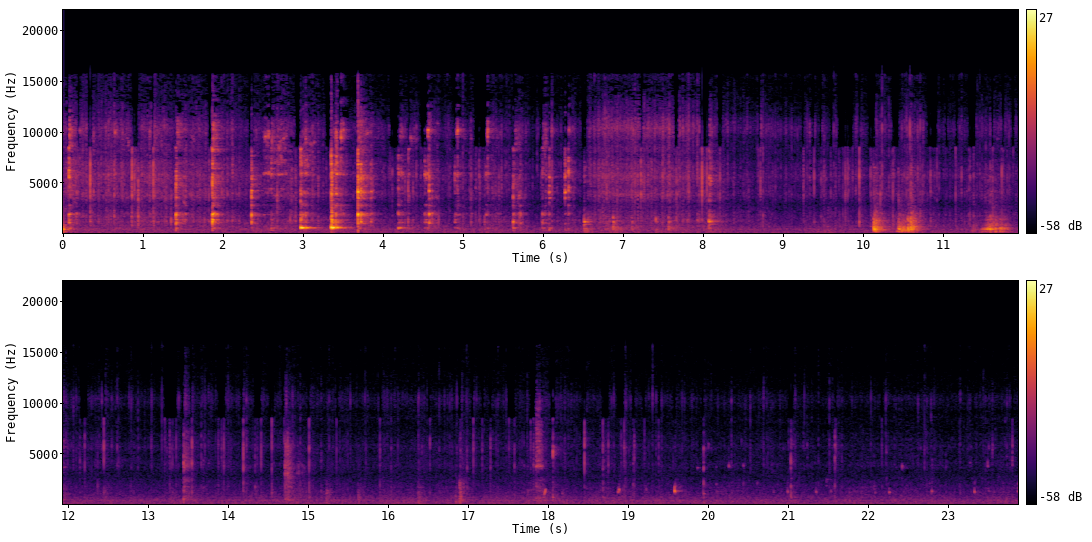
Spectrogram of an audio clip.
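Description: Rice and vegetables frying in a pan, sizzling while a fork stirs and clinks against the pan, busiest in the first third. After that the sizzle goes on quieter with scattered clicks and a couple of louder knocks.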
